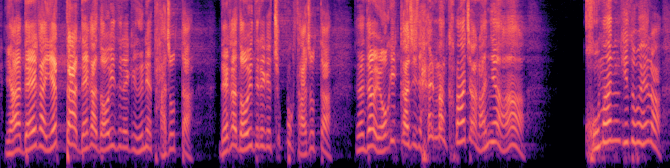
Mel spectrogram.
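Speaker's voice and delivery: loud, high exasperated refusal; hammed-up brusque dismissal; mock irritated God. Mock God refusing further prayers.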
